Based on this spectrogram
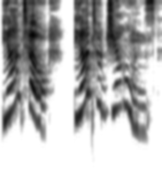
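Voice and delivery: loud, high, drawn-out call across the room. A narrator's reading. Woolsey calling out to an old friend, loud and delighted. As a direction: hail him from a distance, delighted.

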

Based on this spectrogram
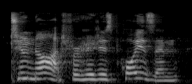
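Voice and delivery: loud, urgent warning; urgent argument. Acted. Huntress warning the princess off the apple, loud urgent warning. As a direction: stop her before she bites. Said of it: "the huntress argued".

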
